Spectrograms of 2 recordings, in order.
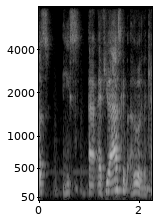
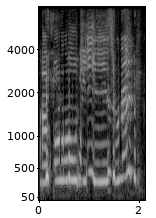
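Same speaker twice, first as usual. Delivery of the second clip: put-on nervous, stammering cartoon teen voice, higher and louder; 4 dB louder than usual. Joking after being told the character sounds like Morty: Morty impression. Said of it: "just a little bit of Morty".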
